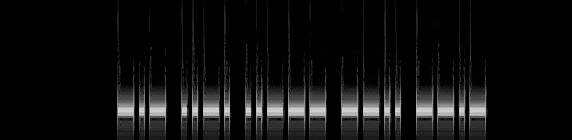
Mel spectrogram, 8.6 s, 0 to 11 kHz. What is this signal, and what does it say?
Morse code, heard as a keyed tone, about 15 wpm, 700 Hz. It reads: KF2ZQ
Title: USA Call Signs - 5 Characters - Repeated 3x - 15wpm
